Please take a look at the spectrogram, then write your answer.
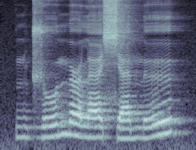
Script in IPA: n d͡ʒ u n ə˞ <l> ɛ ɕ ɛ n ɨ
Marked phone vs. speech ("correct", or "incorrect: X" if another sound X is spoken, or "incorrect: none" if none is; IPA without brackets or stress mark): correct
